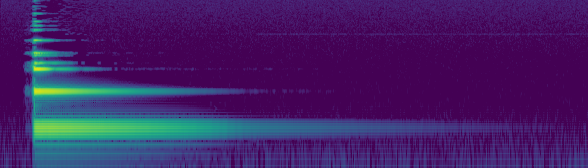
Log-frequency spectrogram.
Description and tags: crystal bell
bell, crystal, home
